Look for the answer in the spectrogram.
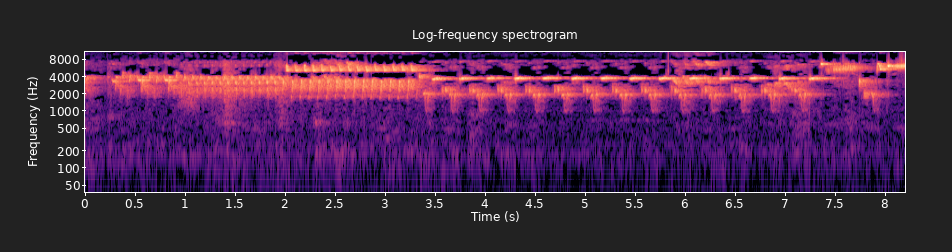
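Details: Spanish timbrado canary from Indonesia singing loud, high song: a fast trilled roll, then a steady tone with evenly repeated descending notes about three per second, ending in high whistled notes.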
